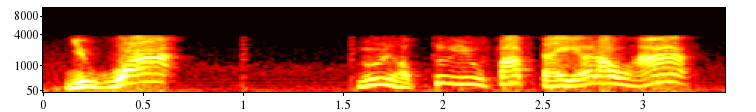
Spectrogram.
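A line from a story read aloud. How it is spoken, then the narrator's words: Alarmed angry shout. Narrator (Vietnamese): Triệu Chí Kính vừa kinh hãi vừa tức giận gọi to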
